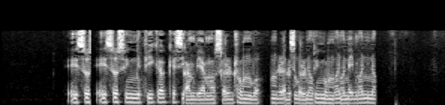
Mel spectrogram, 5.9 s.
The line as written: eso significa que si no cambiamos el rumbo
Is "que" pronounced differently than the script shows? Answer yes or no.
no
